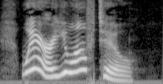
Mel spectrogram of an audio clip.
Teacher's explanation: notice the falling intonation since this is an information question not a yes no question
